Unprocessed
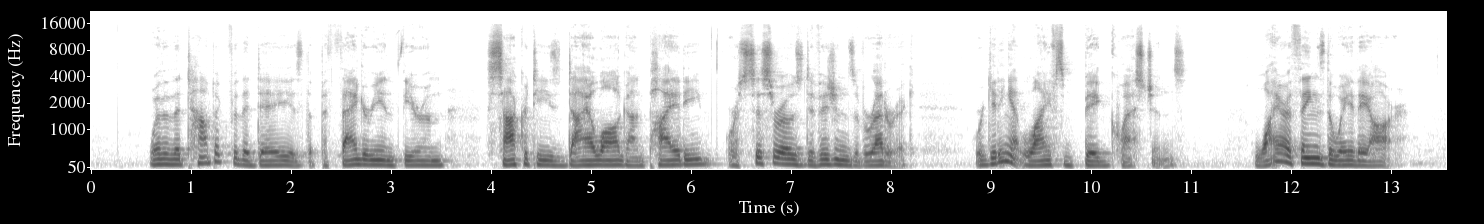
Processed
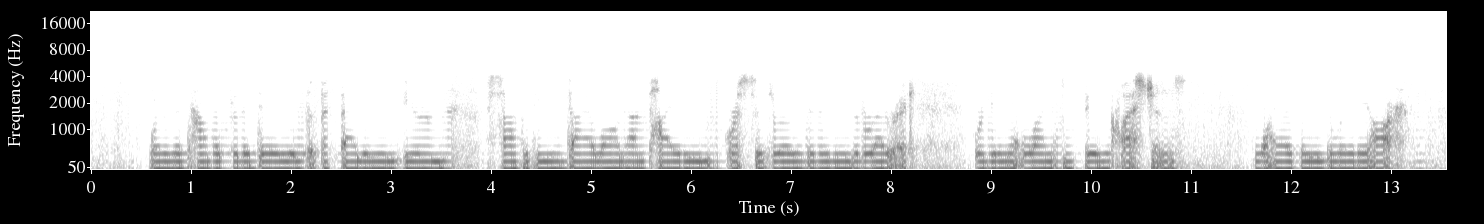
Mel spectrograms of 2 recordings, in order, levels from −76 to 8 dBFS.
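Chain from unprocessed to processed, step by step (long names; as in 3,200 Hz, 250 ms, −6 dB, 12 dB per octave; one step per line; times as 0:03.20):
one-pitch LPC vocoder at 8 kHz 200 Hz
treble cut that deepens with the level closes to 400 Hz, closed at −20 dBFS
bit reduction 10 bits
reversed playback
downward compressor 6 to 1, threshold −34 dBFS, peak gain reduction 17.5 dB
reversed playback
level +2 dB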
